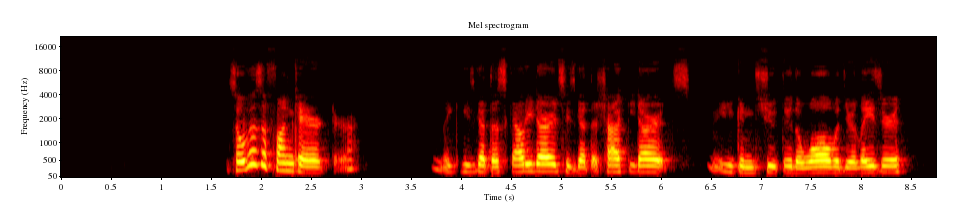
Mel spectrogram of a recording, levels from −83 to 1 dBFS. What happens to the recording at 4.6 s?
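Damaged data in the compressed stream hits the speech from 4.59 to 4.64 s: corrupted bytes make the decoder misread those frames, lose sync and hunt for the next valid frame header. The result is a brief glitch in the speech.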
